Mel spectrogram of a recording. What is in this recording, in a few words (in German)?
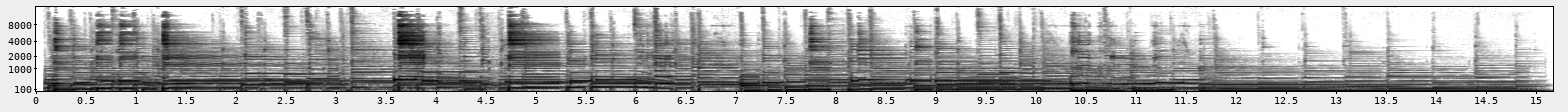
handy klingelton; peryton; mp3-handy-klingelton aus der peryton- klangschmiede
